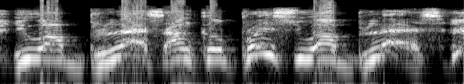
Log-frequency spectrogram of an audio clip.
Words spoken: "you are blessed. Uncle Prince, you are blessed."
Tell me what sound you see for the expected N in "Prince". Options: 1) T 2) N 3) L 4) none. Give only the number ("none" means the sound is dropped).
4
